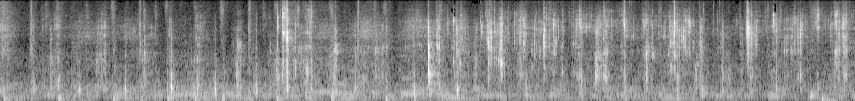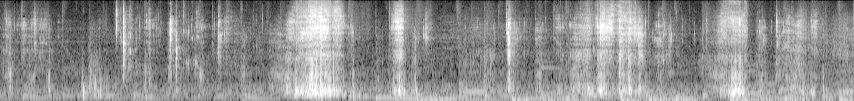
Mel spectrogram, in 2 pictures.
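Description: Close-miked eating sounds: a person biting and chewing a bowl of seblak (spicy noodles with crackers, sausage and meatballs), with many small wet clicks and a few louder bursts in the last third.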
